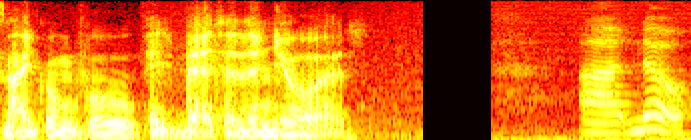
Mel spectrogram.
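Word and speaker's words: 功夫: What is Kung Fu? I think there's a huge misconception about what is Kung Fu. Kung Fu in Chinese means Gong Fu. That's how you say it. Gong Fu.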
